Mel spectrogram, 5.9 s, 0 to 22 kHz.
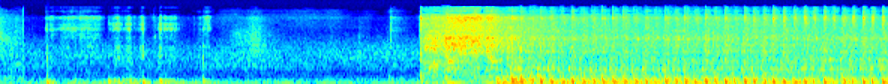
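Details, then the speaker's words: Honda CRF450X belonging to Cade, just reassembled after a valve adjustment that found the left side out of spec and the right side good: short crank, catches right away and settles into a steady, even single-cylinder idle; normal start. "happy with that. Doesn't turn over and over and over to get started."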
